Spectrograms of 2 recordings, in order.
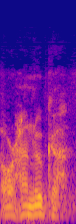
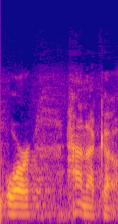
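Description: First: "Hanukkah" as huh-NOO-kuh, middle syllable stressed; Hebrew pronunciation. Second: "Hanukkah" as HAN-uh-kuh, first syllable stressed; everyday pronunciation. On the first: Preacher offering the technical name too, "Hanukkah" as huh-NOO-kuh. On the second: Preacher naming the feast on a chart, "Hanukkah" as HAN-uh-kuh. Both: Shown as a demonstration. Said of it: "in the Hebrew pronunciation of it is".

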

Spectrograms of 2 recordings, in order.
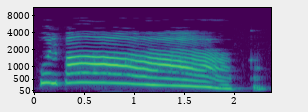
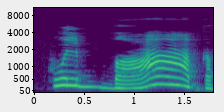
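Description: First: Кульбабка called out high, with a very long "баа"; calling the word. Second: Кульбабка very slow, stressed second syllable stretched; stress on БАБ. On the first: Teacher calling a word to find its stress, long high ба. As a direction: call Кульбабка as if summoning it, pitch sliding down. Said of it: "Покличте слово". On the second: Teacher finding the stressed syllable, stretching ба in Кульбабка. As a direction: lean long on the "ба" in Кульбабка. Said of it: "Давайте поставимо наголос відразу". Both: Shown as a demonstration.

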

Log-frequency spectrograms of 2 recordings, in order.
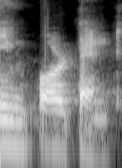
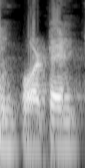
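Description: First: "ইম্পর্ট্যান্ট" in three parts, im-por-tant; teacher's three-beat split of "ইম্পর্ট্যান্ট"; syllable by syllable. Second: Said in the usual way. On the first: Shown as a demonstration. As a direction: break "ইম্পর্ট্যান্ট" into im, por, tant with small gaps. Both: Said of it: "তিন ভাগে ভাগ করা হয়েছে".

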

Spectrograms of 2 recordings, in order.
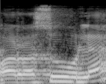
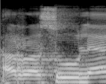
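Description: First: الرسول ending in short "la"; wasl, open lam. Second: الرسول ending in long "laa"; waqf with alef. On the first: Teacher showing the joined form, short fatha on الرسول. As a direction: end الرسول on a brief "a", ready to continue. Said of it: "مفتوحة وبكمل". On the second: Teacher showing the stopped form, long alef on الرسول. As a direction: stop on الرسول holding final "aa". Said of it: "وقفًا". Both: Shown as a demonstration.

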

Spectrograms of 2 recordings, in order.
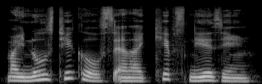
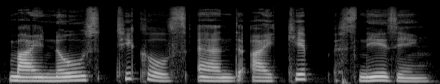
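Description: First: Said in the usual way. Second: Slow, every word given its own space; slow model reading. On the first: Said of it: "teacher repeats at normal pace". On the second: Shown as a demonstration. Teacher modelling the sentence for learners, slow and careful. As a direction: spell it out slowly for the class. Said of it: "teacher models slow first reading".

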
